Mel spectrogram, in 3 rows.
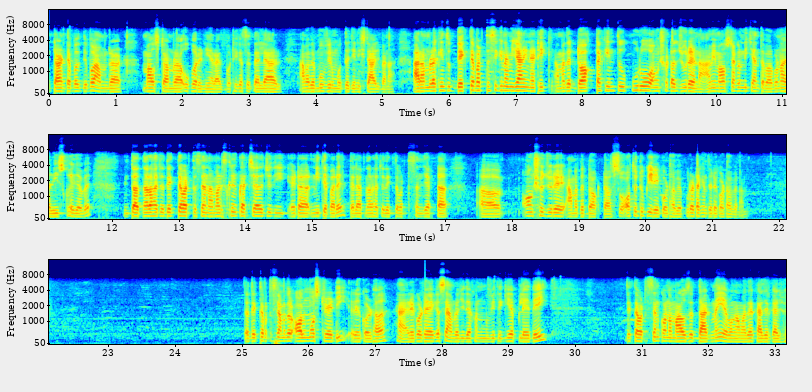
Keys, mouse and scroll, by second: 28.3 click, 29.3 click.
